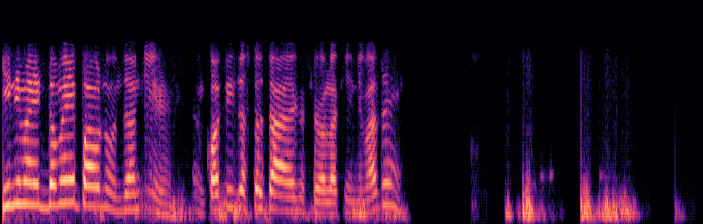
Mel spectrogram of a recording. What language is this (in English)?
Nepali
